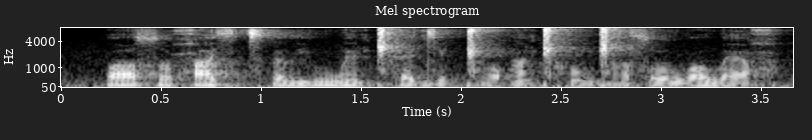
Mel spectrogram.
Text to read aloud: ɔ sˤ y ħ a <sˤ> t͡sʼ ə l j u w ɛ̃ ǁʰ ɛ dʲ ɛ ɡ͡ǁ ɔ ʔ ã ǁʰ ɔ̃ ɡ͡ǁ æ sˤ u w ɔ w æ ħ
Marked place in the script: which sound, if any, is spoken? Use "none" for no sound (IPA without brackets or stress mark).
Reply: sʲ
